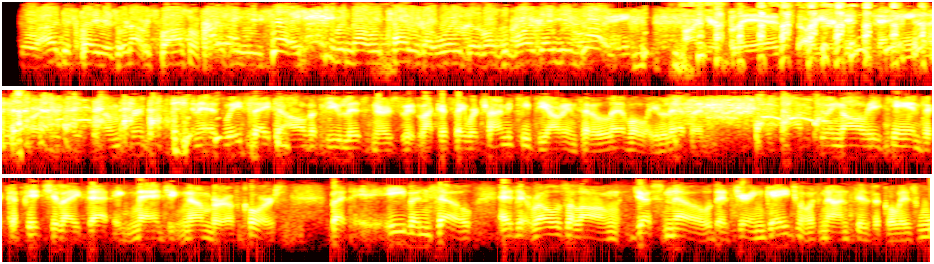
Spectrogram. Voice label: rant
